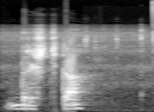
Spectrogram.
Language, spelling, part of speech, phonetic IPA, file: Czech, dršťka, noun, [ˈdr̩ʃcka], Cs-dršťka.ogg
- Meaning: 1. muzzle (the protruding part of many animal's head which includes nose, mouth and jaws) 2. tripe (the lining of the large stomach of ruminating animals, when prepared for food)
